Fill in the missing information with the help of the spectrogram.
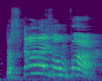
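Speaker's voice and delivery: high, drawn-out yell; big Christmas-play shout; shouted stage line. Retold or imitated. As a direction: holler it out slowly and very high. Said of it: "one of the lines was".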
